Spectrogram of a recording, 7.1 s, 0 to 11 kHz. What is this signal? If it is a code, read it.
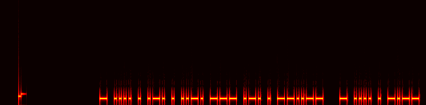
Morse code, heard as a keyed tone, about 30 wpm, 700 Hz. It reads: THEREFORE, THEY
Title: Sentences from Top 1200 Words 30wpm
